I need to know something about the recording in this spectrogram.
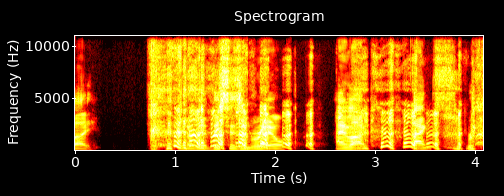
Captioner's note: laughing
